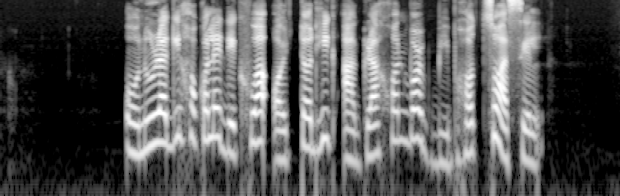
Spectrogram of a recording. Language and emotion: Assamese, disgusted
